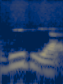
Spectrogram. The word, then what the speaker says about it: birria: So the accent is on the beer. Yeah. Birria. The first syllable.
